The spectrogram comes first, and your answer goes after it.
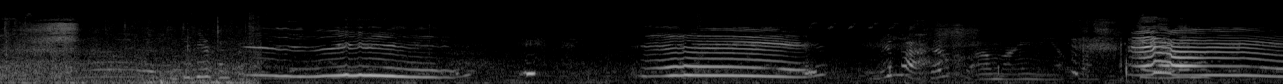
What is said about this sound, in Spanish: no llore, bebé, no llore.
